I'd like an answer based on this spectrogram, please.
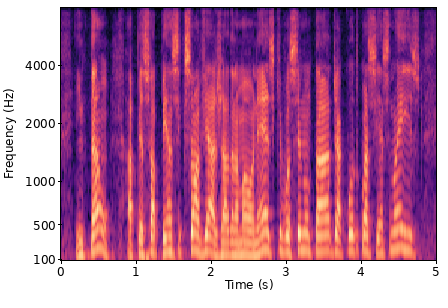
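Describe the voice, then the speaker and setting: A man speaks at a very fast pace in a high pitch. His pitch varies in an ordinary way. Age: 60s. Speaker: medium. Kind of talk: podcast interview storytelling. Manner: casual, animated.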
